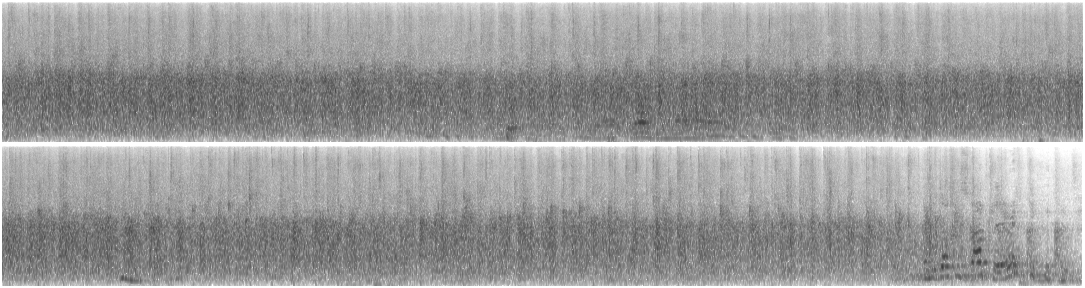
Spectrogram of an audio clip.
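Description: A crowd applauds loudly and steadily in a large hall.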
